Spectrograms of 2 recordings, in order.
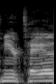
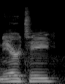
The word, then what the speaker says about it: Nirtea: Yeah, it turns out that I've been pronouncing his name wrong for like 5 years. That's good. It's Nirtea, it's not Nirti.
